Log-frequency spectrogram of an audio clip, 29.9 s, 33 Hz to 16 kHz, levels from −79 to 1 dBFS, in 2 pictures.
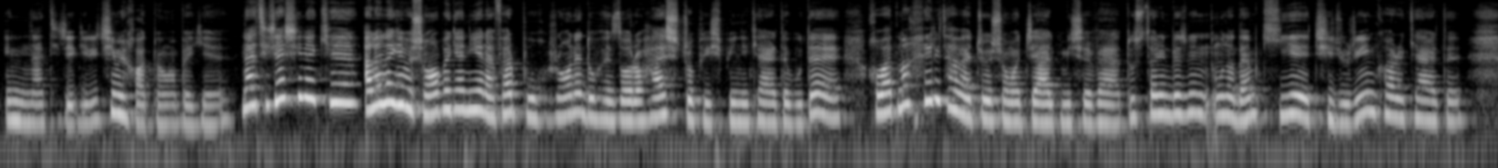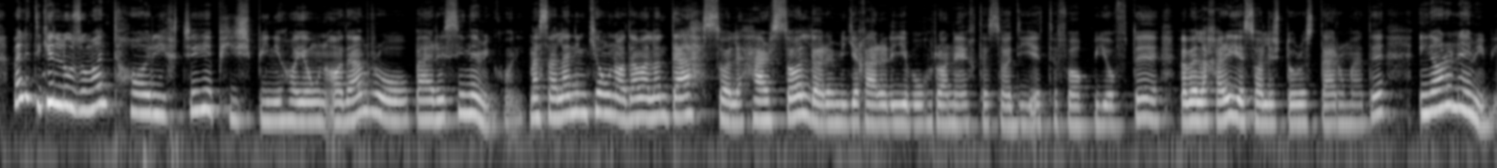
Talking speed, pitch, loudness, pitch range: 170 wpm, 210 Hz, -21 LUFS, 180-250 Hz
